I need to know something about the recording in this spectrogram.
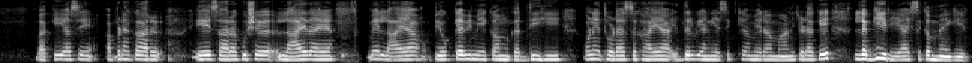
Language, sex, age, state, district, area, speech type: Dogri, female, 30-45, Jammu and Kashmir, Samba, rural, spontaneous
